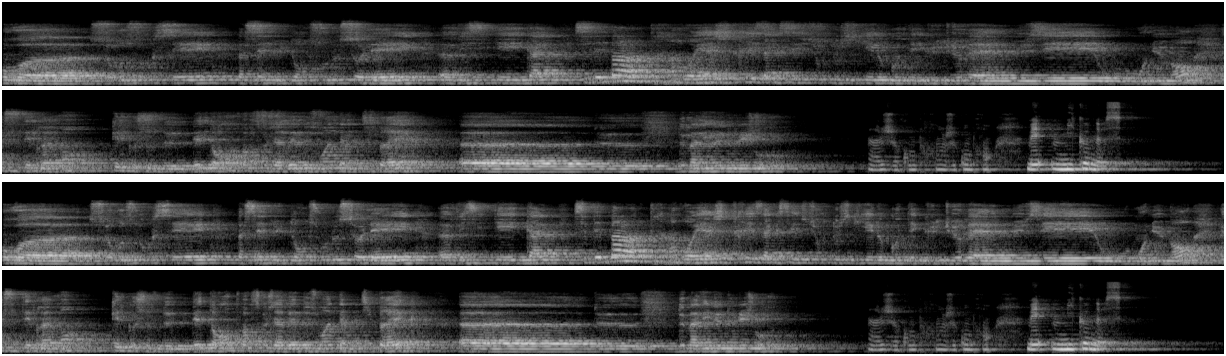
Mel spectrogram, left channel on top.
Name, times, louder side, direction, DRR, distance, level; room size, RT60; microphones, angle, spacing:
voice 1, 0.0-13.0 13.3-19.9, right 1 dB, 80° right, -2 dB, 4.1 m, -24 dB
voice 2, 20.9-23.4, equal, 5° left, 9 dB, 0.3 m, -23 dB
22.5 x 9.7 x 4.1 m, 2.1 s
head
